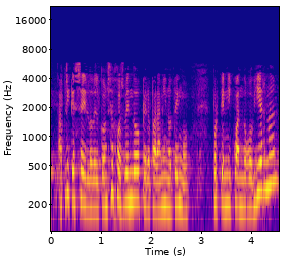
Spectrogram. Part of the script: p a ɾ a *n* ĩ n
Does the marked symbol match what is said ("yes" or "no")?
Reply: no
